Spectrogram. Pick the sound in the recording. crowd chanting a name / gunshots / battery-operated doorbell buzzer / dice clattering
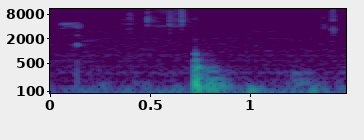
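dice clattering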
